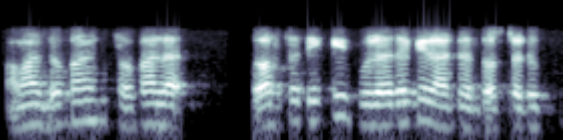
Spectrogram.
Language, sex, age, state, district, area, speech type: Bengali, male, 18-30, West Bengal, Purulia, urban, conversation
